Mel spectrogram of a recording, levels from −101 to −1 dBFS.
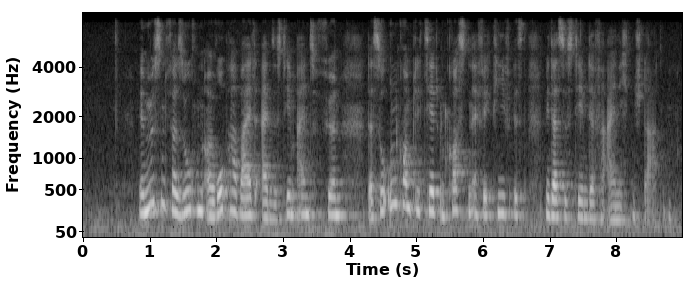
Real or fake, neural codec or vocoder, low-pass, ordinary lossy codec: real; none; 7.2 kHz; none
